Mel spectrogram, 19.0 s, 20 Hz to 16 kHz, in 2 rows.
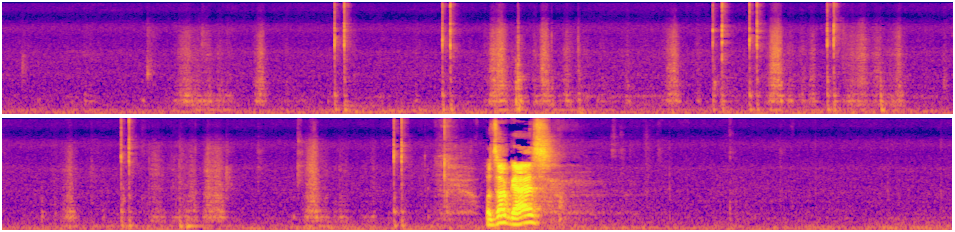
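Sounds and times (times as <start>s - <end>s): sharp clicks: 10.7s - 10.9s, 13.4s - 14.0s.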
